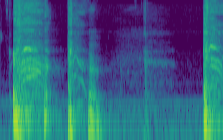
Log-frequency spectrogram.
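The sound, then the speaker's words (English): A man coughing while eating and talking: a few sharp, harsh coughs in quick bursts with short pauses, one faint, then a final strong cough, all alone without speech. “Why am I coughing? Because I'm eating and why I'm talking to you guys.”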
